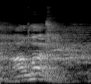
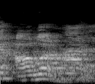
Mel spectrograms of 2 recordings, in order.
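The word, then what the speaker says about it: hour: इसको ब पढ़ते है हावर लेकिन यहां एच क्या है साइलेंट है तो इसको क्या पढ़ेंगे आवर तो पहला अर आपका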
